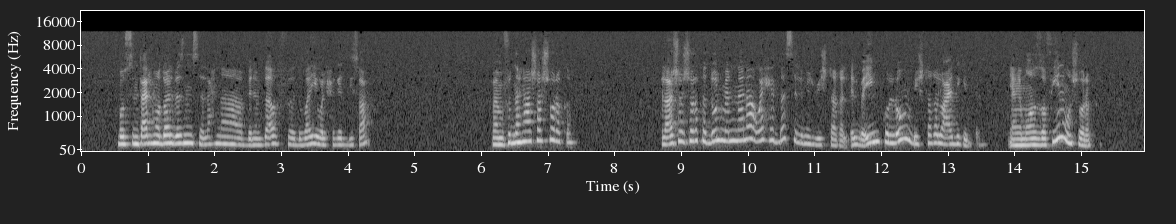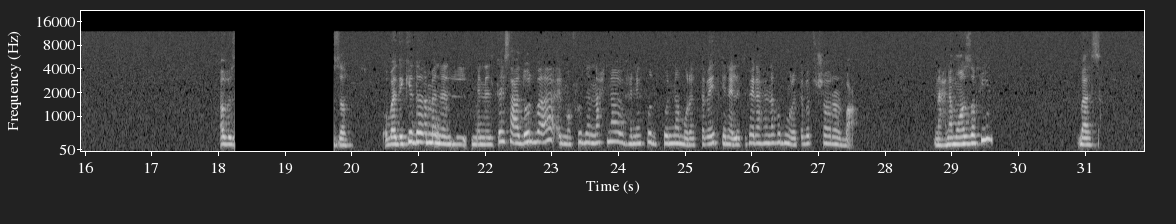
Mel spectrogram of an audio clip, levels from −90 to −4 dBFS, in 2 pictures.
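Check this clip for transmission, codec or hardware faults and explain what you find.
Two faults turn up: a constant hiss from reduced resolution running through the whole clip, and one playback stall partway through.

Low bit depth with dither runs from start to finish. The speech has been squeezed down to just 6 bits, but dither was added before rounding. That turns what would otherwise be gritty quantisation distortion into a steady, even white hiss instead. The noise sits only around 20 dB below the speech, so it's pretty prominent. It's a flat, unchanging wash under everything, with no crunch or distortion on the speech itself.

There's a rebuffering stall from 18.24 s to 19.74 s. The player ran dry of downloaded audio and just waited for more to arrive. You hear the speech drop into silence for about 1.5 s, then pick up exactly where it left off. Nothing's missing from the speech, but that pause adds about 1.5 s to the running time.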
